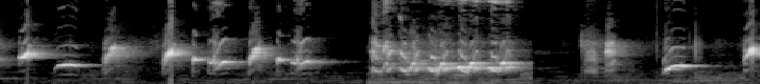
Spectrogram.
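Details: Sooty-headed bulbul recording meant to tutor songbirds: clear whistled chirps in a quick series, a harsh chattering burst in the middle, then a few spaced bright notes.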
